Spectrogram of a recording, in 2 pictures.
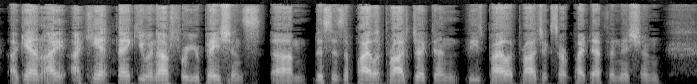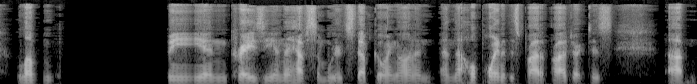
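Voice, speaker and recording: Gravelly man hosting a webinar Q&A. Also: medium pitch, no room sound, rough recording. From born into a German family, raised in the US. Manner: hesitant, many ums and restarts. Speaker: webinar host running a coaching pilot.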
